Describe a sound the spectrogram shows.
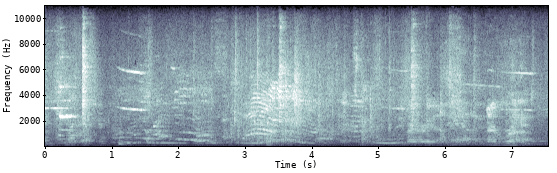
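Several men and women chatter nearby in a room.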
